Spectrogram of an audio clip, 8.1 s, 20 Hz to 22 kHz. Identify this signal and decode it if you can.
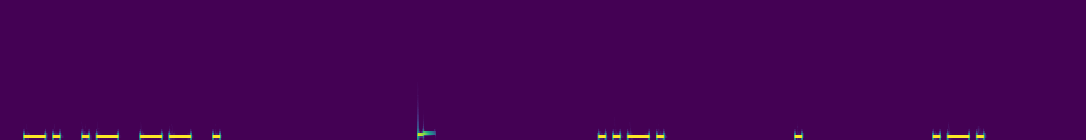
Morse code, heard as a keyed tone, about 22 wpm, spaced as for 12 wpm, 690 Hz. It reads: NAME FER
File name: Top 20 QSO Elements - 6x Character Spacing - 22wpm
